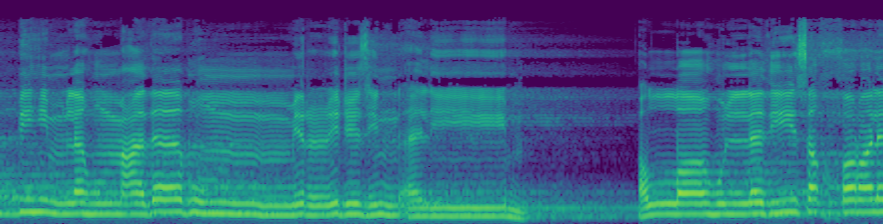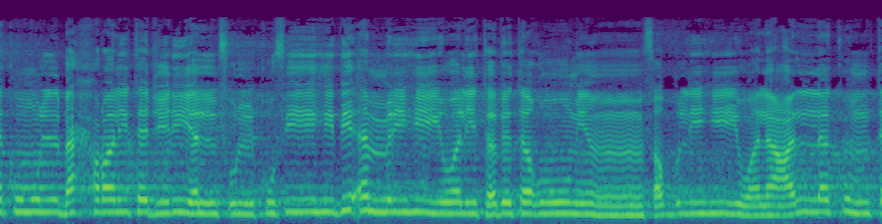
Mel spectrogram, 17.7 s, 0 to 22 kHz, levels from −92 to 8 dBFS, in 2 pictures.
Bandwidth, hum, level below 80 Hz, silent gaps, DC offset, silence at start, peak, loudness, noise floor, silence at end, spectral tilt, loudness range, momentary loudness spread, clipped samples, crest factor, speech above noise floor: 16 kHz; none; -62 dBFS; none; under 0.1%; 0 s; 0 dBFS; -15 LUFS; -38 dBFS; 0 s; -5 dB/octave; 3 LU; 5 LU; under 0.1%; 16 dB; 23 dB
